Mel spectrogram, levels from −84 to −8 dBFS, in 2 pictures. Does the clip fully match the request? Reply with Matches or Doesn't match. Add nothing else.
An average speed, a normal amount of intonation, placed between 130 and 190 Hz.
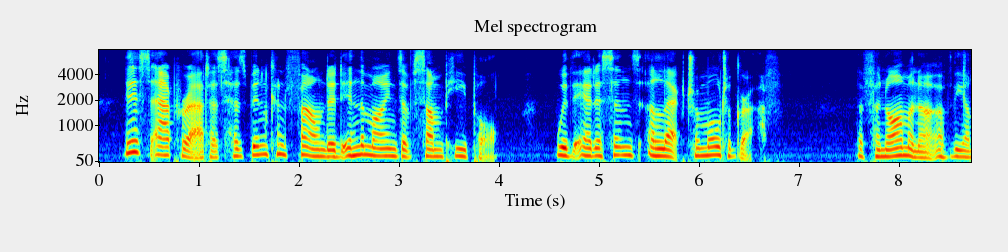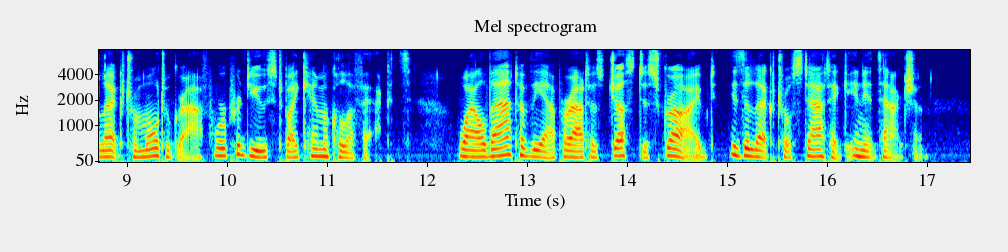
Doesn't match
